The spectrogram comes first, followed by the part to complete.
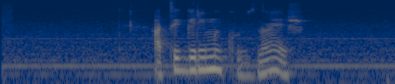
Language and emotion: Russian, neutral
